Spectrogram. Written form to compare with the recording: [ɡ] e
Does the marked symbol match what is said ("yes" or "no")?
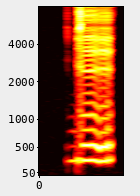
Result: yes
